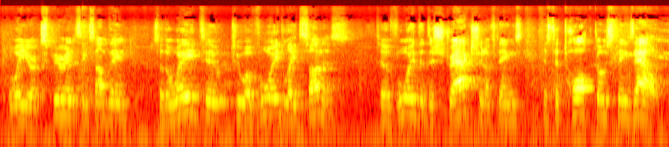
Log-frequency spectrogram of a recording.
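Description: High-voiced rabbi teaching a class. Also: male voice. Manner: repetitive, rhetorical questions, Yiddish-Hebrew terms. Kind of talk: Torah class talk. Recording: echoey room with background noise.

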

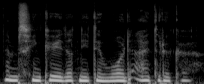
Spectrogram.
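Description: A woman leading a guided meditation slowly and gently, with long pauses, in a soft voice that often turns to a breathy near-whisper. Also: lowish voice, steady tone.

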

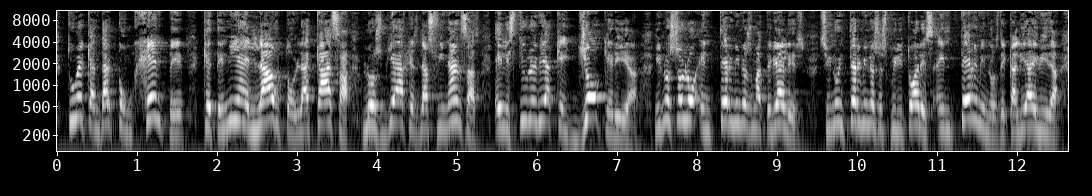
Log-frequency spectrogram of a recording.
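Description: A man giving an impassioned motivational speech, swinging between loud bursts and hushed, intense lines. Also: very high voice. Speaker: motivational speaker.

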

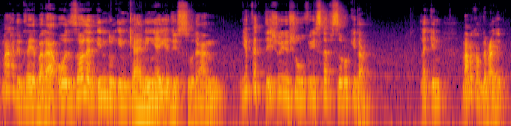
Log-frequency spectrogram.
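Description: A man's voice: high voice, very animated, fast talker, creaky, fairly bright tone, slight background noise. A man with a Sudanese Arabic accent in casual conversation, switching often between Arabic and English. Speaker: company founder.

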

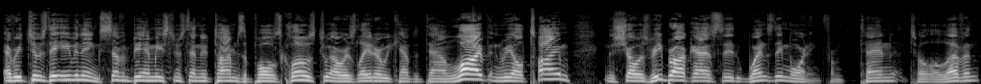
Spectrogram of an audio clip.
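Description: A man's voice: on the high side, dry recording, studio quality. A man hosting a live music radio show, delivering it in an announcer's top-ten countdown style with dramatic lifts. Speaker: radio host and DJ.

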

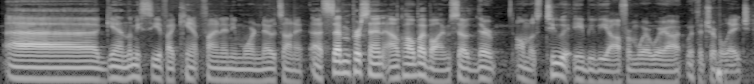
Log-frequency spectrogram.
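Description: A man hosting a casual podcast, chatting and reviewing a beer in a rambling, animated way. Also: sits low, normal speed, few pauses. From United States. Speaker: podcast host.

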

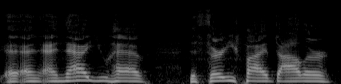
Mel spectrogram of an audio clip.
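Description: A man's voice: a little high, fairly even intonation, measured pace, creaky. A man hosting a casual live radio chat, joking and rambling with stumbling restarts. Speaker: radio show host.

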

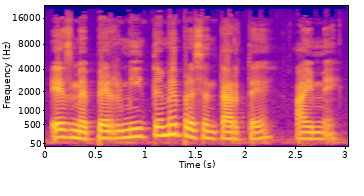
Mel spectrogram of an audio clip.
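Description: Slow, low-voiced woman teaching English. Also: a little mellow. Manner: slow, careful spelling-out of English words. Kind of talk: language lesson.

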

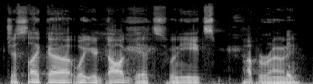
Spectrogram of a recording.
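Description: A man co-hosting a podcast in casual chat, making deadpan absurd jokes with halting starts. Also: deep voice. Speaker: podcast co-host.

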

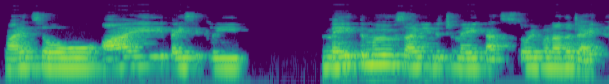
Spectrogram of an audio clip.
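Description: Appearing on a podcast, an East German woman of middle age recounts her life conversationally, dropping in casual asides. She speaks in a lowish, flat voice at a moderate pace, with echoey room sound around her.

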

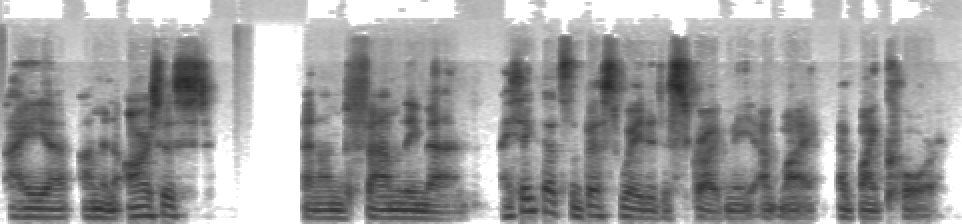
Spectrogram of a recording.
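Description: A South African man telling his life story in a relaxed conversational interview, speaking over a video call with a warm storytelling manner and frequent chuckles. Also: lowish voice, normal speed, creaky, husky, no room sound. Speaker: lead singer, interview guest.

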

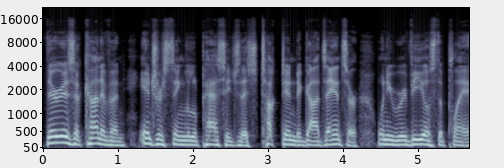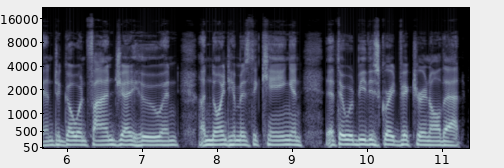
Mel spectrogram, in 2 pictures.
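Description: A male pastor preaching a sermon, shifting dramatically between loud and hushed delivery. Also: mid-range voice, steady tone, normal speed, hardly any pauses, clean tone, no echo, clean studio sound.

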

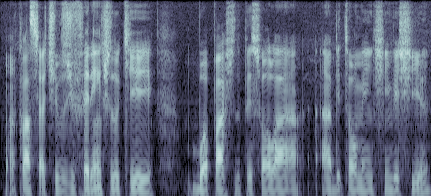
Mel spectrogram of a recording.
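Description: Low-voiced Brazilian man explaining at length. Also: little pitch movement, darkish tone, no echo. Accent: Brazilian Portuguese. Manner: explains in short, halting phrases. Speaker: interview guest, angel investor group member. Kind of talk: casual interview conversation.

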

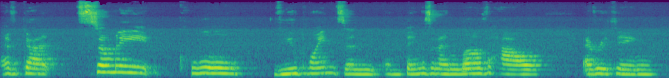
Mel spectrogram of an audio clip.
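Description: A woman hosting an interview podcast, talking casually and slowly, laughing easily. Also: sits high. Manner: slow and relaxed, laughs easily. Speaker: podcast host. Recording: roomy echo with faint hiss.

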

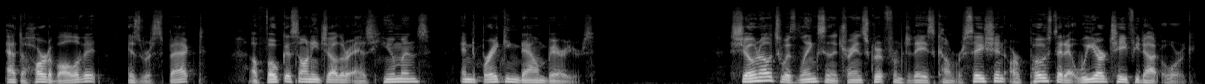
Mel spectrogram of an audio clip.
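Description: A man hosting a conversational podcast, speaking in an earnest, measured way as he introduces his guest and asks questions. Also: fairly low pitch, expressive, a little mellow, no echo, clean studio sound. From Colorado. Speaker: podcast host. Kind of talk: podcast interview.

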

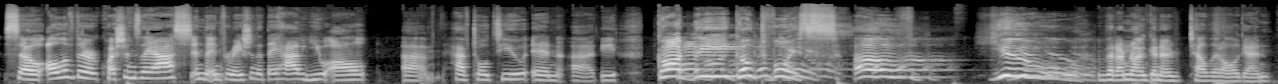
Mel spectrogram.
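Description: A woman's voice: fairly high pitch, expressive, measured pace, a bit bright. A playful, giggly woman improvising narration as game master of a tabletop role-playing game.

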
